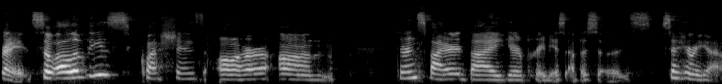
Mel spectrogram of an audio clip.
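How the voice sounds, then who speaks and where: A young woman hosting a podcast, asking quick rapid-fire questions in an upbeat, chatty way. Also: fairly high pitch, expressive, low-quality recording. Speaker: podcast host. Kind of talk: casual interview.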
